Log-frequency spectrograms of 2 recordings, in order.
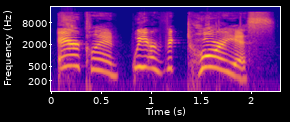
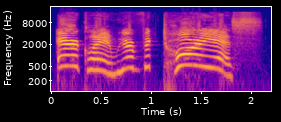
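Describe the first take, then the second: First: Loud, high second take of the victory cry; same victory shout, a bit less slowed. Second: Loud, high victory cry, slowed on victorious; rally the clan after a win; a triumphant warrior cat shouting victory. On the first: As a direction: shout the win to the whole clan. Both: Acted.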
